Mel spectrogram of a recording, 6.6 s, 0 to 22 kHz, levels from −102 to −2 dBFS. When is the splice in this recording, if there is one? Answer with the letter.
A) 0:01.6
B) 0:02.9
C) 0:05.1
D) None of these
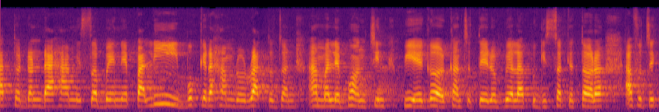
B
